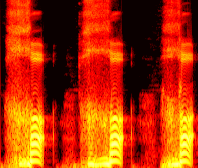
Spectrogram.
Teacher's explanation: huruf kho itu dilafalkan dari tenggorokan paling ujung atau tenggorokan paling atas, tenggorokan paling luar · dia mengalirkan hembusan angin dengan karakteristik nafas ya yang seperti ada dengkuran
